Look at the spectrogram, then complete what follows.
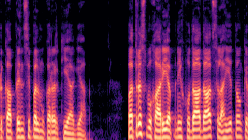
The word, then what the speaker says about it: پطرس: مصنف پطرس بخاری ہیں۔ پطرس بخاری کو بعض لوگ پطرس بخاری بھی کہتے ہیں، جبکہ صحیح تلفظ پطرس ہے۔ دراصل یہ انگریزی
